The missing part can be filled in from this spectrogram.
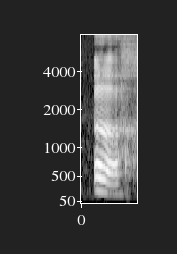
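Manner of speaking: loud, short "ugh" of frustration; frustrated groan. Real, not acted. Fed up with pain from the weight, frustrated groan.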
